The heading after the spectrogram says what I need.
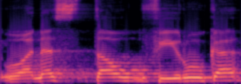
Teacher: غین کو ہلانا نہیں ہے، سین باریک ہے، تا باریک ہے، نون بھی باریک ہے، واو بھی باریک ہے۔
